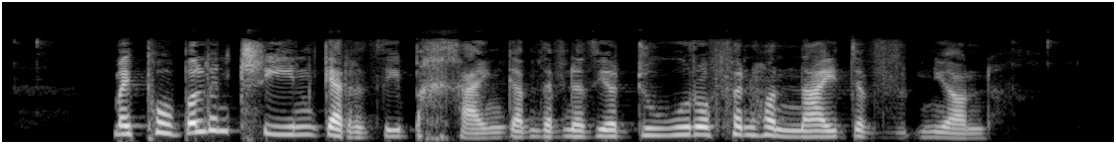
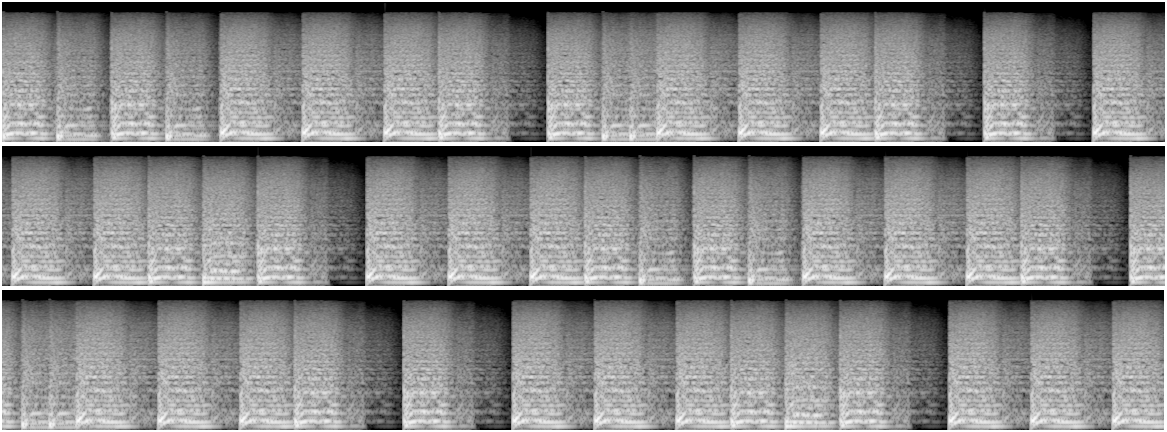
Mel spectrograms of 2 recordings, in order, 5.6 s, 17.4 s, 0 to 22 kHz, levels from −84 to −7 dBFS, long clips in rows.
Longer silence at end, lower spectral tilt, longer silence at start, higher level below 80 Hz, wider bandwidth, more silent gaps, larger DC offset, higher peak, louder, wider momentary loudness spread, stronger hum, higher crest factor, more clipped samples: first, 0.65 s vs 0 s; about the same, -4.5 dB/octave vs -3.5 dB/octave; first, 0.55 s vs 0 s; second, -66 dBFS vs -46 dBFS; second, 9.6 kHz vs 16.5 kHz; neither; second, under 0.1% vs 0.3%; second, -6 dBFS vs 0 dBFS; second, -26 LUFS vs -13 LUFS; first, 10 LU vs 4 LU; neither; first, 20 dB vs 14 dB; neither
